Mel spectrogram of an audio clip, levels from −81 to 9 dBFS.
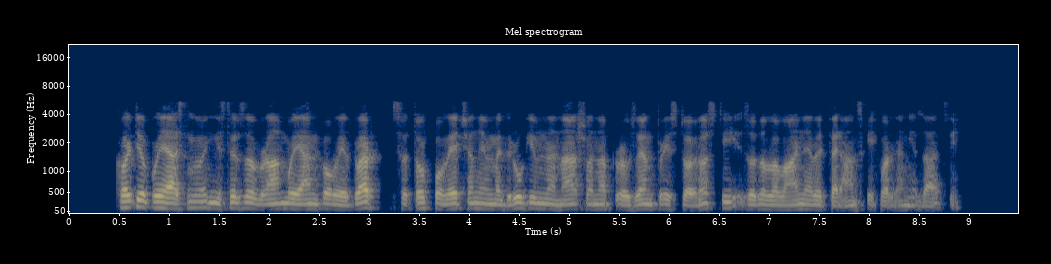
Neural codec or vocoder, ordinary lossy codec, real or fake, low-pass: codec, 16 kHz, 1 kbps, FunCodec, trained on LibriTTS, 50 frames a second; none; fake; 5.4 kHz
